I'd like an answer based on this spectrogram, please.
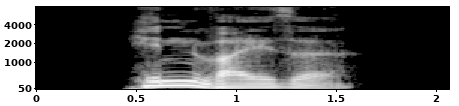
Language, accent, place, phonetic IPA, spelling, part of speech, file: German, Germany, Berlin, [ˈhɪnˌvaɪ̯zə], hinweise, verb, De-hinweise.ogg
- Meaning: inflection of hinweisen: 1. first-person singular dependent present 2. first/third-person singular dependent subjunctive I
